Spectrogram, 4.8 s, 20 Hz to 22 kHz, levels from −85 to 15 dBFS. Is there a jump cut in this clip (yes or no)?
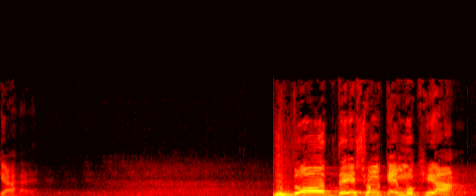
yes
